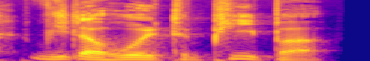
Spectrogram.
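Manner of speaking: plain reading voice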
